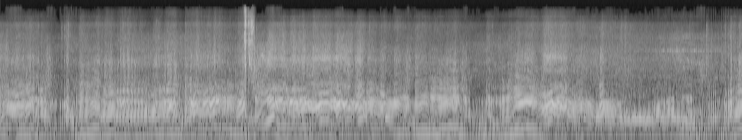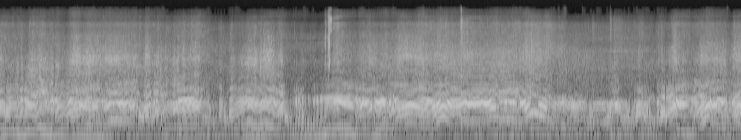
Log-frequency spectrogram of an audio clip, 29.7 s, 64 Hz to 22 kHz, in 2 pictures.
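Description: KTM 350 XC-F's single-cylinder four-stroke engine revving up and down over and over as the dirt bike is raced hard along a rough trail, with a few sharp knocks and clatter from the bike over rocks and roots.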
